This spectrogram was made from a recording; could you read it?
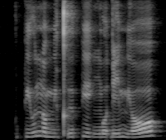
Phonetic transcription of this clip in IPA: pʲ u n ɔ mʲ o kʼ ɨ pʲ ɛ j ŋ͡m o ɗ i mʲ ɔ

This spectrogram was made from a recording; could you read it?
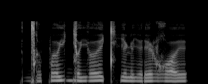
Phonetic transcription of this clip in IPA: ɡ͡ǀ ə p ə j ɟ ə j ə e̯ cʰ i ɳ i e̯ ɾ e ɭ ʁʷ ʌ e̯

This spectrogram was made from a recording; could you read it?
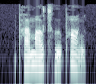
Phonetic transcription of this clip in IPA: pʰ ä˧˥ m ɑ˧˥ ʊ̯ t͡sʰ ɹ̩˨˩ pʰ ɑ˥˩ ŋ

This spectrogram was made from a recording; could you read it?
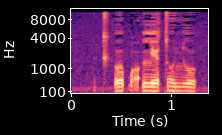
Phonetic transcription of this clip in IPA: t͡ʃʼ ʊ ɓ ɔ̰ lʲ ə t o̤ ʎ u

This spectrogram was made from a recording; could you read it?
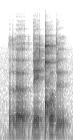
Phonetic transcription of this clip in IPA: r ə | ɗ e ǃʼ o ɗ ɨ

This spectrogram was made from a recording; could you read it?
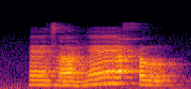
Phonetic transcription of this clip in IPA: ɛ̃ z ã ɡ ɛ̃ː ħ ʊ

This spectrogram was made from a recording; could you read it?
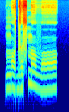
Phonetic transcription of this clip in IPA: ŋ ɔ d ə s n ɔ β ɔ

